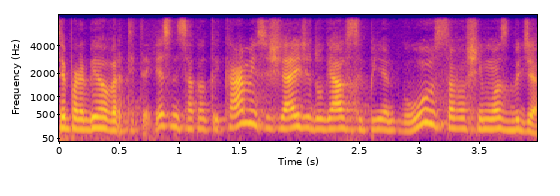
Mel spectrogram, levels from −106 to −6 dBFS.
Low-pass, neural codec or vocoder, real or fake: 7.2 kHz; codec, 16 kHz in and 24 kHz out, 0.9 kbps, LongCat-Audio-Codec, fine tuned four codebook decoder; fake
